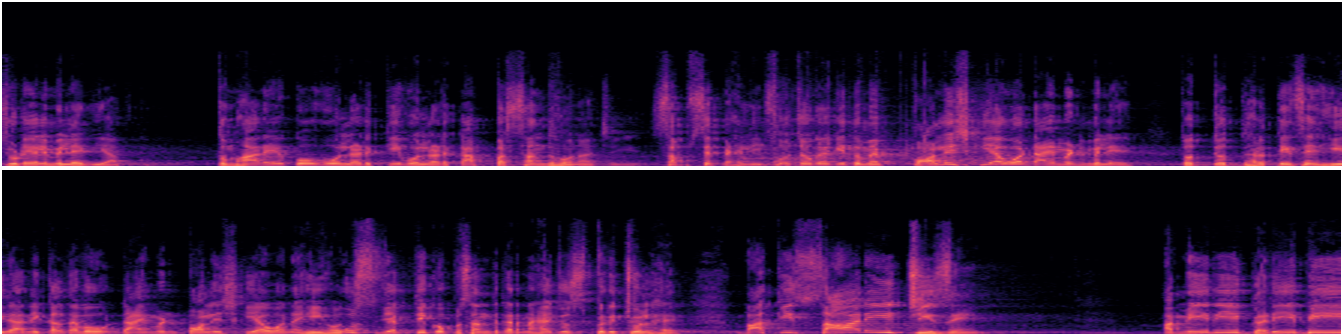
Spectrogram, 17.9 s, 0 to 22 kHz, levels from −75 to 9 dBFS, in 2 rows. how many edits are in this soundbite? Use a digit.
3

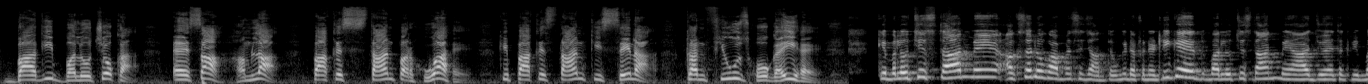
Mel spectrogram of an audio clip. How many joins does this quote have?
1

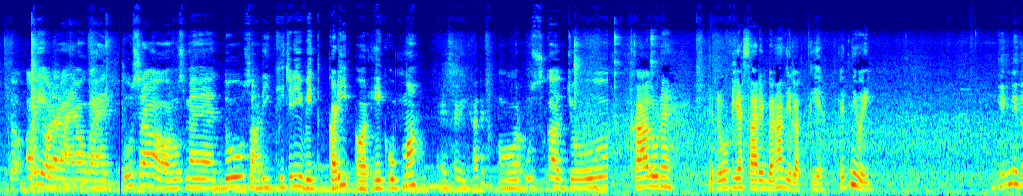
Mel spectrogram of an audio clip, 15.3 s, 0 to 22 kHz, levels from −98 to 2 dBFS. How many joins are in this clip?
1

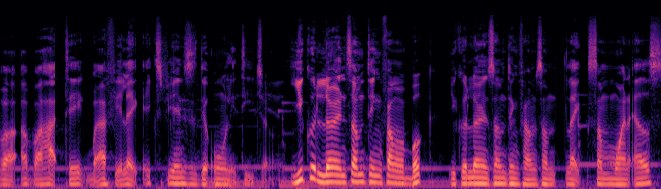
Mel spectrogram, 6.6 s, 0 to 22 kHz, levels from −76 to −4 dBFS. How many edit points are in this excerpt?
2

